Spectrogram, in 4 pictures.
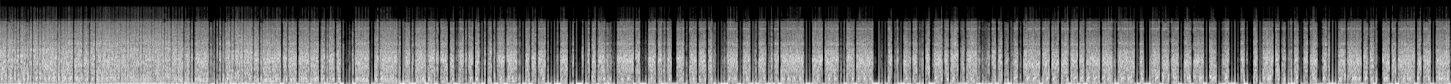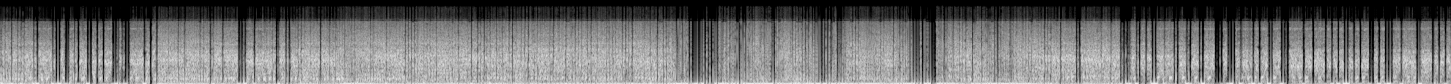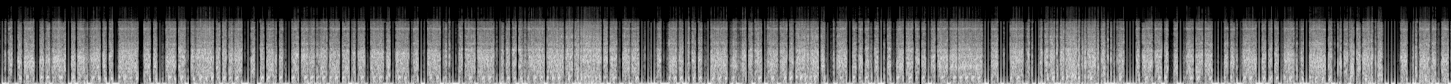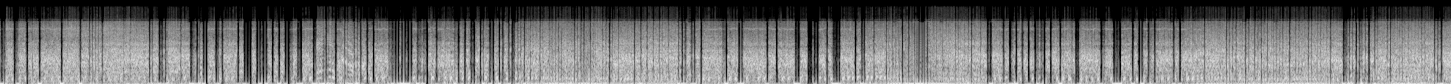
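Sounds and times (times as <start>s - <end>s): dirt bike engine running hard: 14.0s - 26.8s.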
